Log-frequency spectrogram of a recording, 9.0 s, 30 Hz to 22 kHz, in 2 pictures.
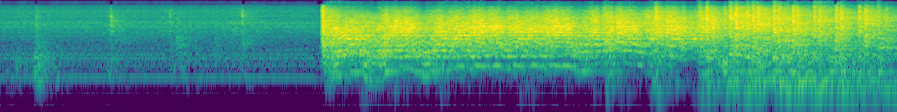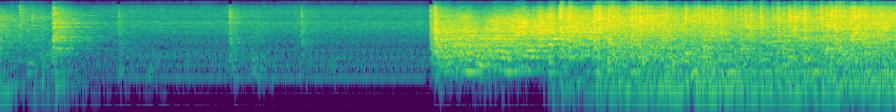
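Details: Ford Granada V8 after sitting, open headers, first start after repairs: it fires, sags and quits after a few seconds, then catches again, failing to hold steady idle on its own.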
